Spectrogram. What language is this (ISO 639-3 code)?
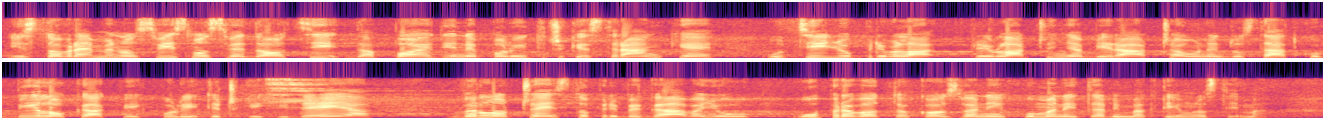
srp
